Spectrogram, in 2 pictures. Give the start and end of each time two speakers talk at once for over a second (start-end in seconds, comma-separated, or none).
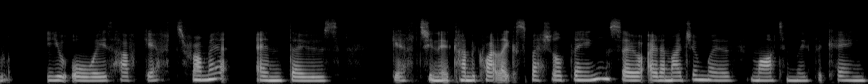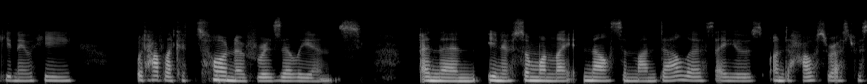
none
